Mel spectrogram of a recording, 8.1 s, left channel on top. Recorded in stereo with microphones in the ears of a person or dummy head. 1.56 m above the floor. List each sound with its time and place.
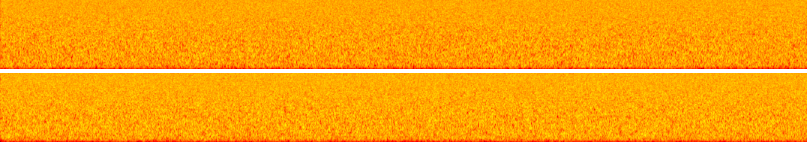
Only background noise.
